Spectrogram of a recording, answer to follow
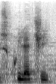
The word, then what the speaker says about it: Squillaci: Au nom de Squillaci. Squee? Lachi. Squillaci. Avec un chi, comme ça se prononce.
